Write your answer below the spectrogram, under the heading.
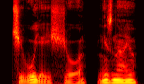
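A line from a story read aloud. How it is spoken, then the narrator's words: Asked fairly calmly. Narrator (Russian): довольно спокойным голосом поинтересовался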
